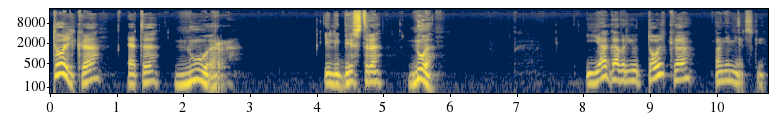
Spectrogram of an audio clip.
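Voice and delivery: normal talking voice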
